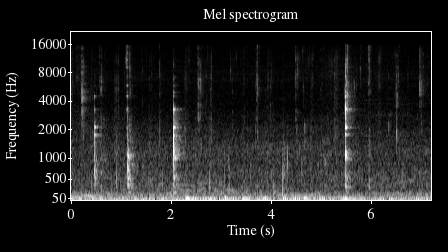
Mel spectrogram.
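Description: A person chewing mouthfuls of rice and mung bean stew, with scattered sharp clicks from mouth and wooden spoon and fork on a plate. The loudest clicks come about two seconds in and again about five and a half seconds in.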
